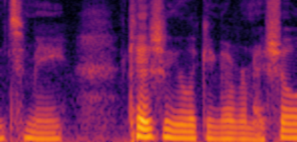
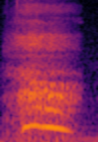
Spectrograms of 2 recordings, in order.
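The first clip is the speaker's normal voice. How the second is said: high shocked gasp; 4 dB quieter than usual. A narrator's reading. Ibo gives a screech.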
